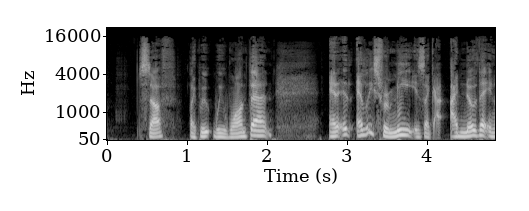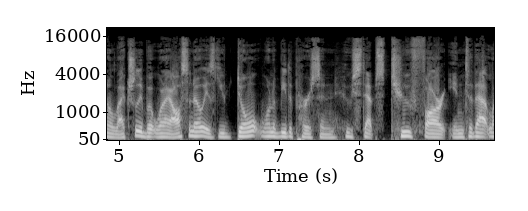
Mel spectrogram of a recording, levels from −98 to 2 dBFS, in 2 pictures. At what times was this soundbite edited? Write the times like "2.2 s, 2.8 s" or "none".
6.2 s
